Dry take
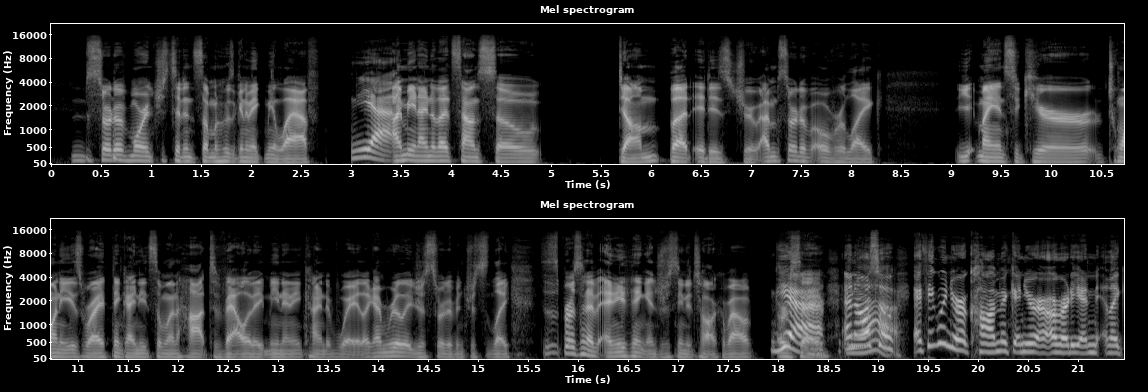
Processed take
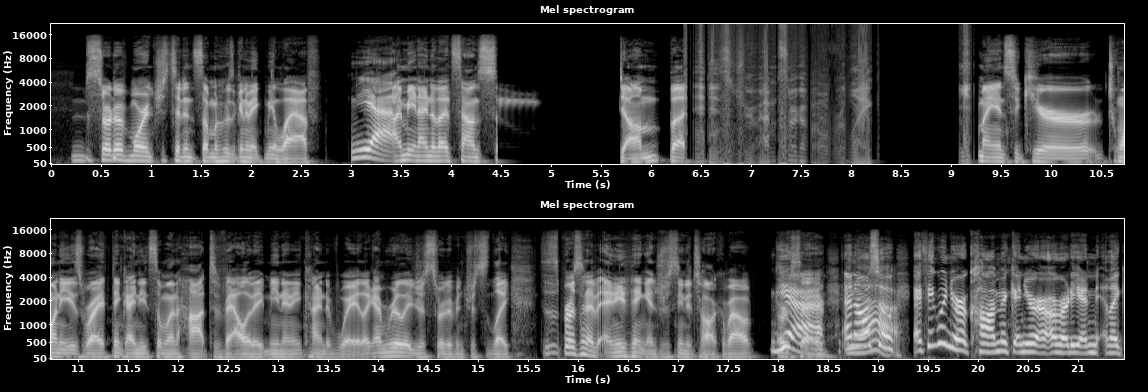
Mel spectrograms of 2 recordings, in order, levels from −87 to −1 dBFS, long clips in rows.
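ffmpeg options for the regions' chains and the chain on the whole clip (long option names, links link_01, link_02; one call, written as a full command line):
ffmpeg -i in.wav -filter_complex "[0:a]asettb=1/sr,asplit=3[link_01][link_02][link_03];[link_01]atrim=end=4.464[link_04];[link_02]atrim=start=4.46:end=5.7,asetpts=PTS-STARTPTS,afade=type=in:duration=0.004:curve=qsin,afade=type=out:start_time=1.236:duration=0.004:curve=qsin,asuperpass=centerf=2200:order=4:qfactor=7.3,tremolo=f=88:d=0.75[link_05];[link_03]atrim=start=5.696[link_06];[link_04][link_05]acrossfade=duration=0.004:curve1=hsin:curve2=qsin[link_07];[link_07][link_06]acrossfade=duration=0.004:curve1=qsin:curve2=hsin,asettb=1/sr,asplit=3[link_08][link_09][link_10];[link_08]atrim=end=6.334[link_11];[link_09]atrim=start=6.33:end=9.28,asetpts=PTS-STARTPTS,afade=type=in:duration=0.004:curve=qsin,afade=type=out:start_time=2.946:duration=0.004:curve=qsin,aderivative,acrusher=bits=6:dc=4:mix=0:aa=0.000001[link_12];[link_10]atrim=start=9.276[link_13];[link_11][link_12]acrossfade=duration=0.004:curve1=hsin:curve2=qsin[link_14];[link_14][link_13]acrossfade=duration=0.004:curve1=qsin:curve2=hsin,bandreject=frequency=50:width_type=h:width=6,bandreject=frequency=100:width_type=h:width=6,alimiter=level_in=16dB:limit=-1dB:release=50:level=0:latency=1,volume=-2dB" out.wav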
